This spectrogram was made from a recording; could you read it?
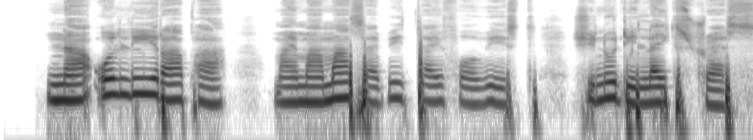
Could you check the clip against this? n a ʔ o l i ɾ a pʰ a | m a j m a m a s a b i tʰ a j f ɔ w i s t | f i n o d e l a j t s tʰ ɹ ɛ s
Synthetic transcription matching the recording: n a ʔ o l i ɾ a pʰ a | m a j m a m a s a b i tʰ a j f ɔ w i s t | ʃ i n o d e l a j k s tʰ ɹ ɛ s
